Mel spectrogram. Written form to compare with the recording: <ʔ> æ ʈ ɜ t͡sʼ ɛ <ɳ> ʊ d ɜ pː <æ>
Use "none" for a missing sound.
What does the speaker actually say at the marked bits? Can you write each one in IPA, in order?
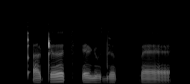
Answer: qʼ, ɳ, æ

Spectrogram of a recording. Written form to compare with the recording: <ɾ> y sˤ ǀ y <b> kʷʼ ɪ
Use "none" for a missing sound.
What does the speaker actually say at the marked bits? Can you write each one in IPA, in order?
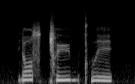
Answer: ɾ, b

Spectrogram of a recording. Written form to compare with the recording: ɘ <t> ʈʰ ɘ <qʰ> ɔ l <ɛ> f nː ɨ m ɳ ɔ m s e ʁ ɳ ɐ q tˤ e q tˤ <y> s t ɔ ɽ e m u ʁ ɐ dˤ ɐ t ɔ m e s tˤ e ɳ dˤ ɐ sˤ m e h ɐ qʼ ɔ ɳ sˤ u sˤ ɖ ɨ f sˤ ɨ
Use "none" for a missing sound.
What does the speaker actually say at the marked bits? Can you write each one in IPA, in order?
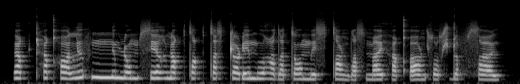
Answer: q, qʰ, ɘ, ɨ

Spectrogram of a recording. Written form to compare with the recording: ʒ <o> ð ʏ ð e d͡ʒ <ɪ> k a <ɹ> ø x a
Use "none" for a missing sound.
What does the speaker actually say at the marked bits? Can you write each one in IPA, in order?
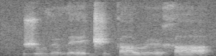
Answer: u, ɪ, ɹ

